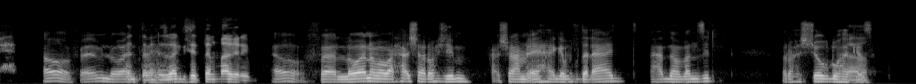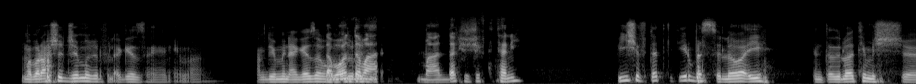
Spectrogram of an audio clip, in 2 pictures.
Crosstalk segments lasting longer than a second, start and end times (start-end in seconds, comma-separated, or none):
none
